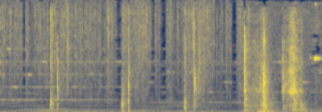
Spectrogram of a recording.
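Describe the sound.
A door being opened at someone's request in a home: a few separate dull thunks, like steps, lead up to a louder, busier burst of knocking and rattling at the end, with no voices.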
